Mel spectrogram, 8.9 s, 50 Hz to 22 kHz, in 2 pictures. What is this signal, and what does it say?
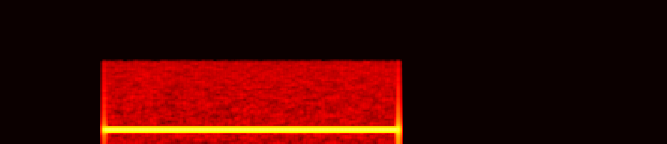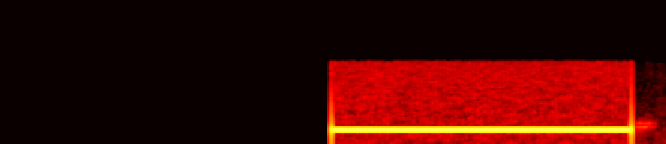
Ringback tone (North America), 440 + 480 Hz.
